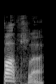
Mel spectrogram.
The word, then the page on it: butler: anglais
